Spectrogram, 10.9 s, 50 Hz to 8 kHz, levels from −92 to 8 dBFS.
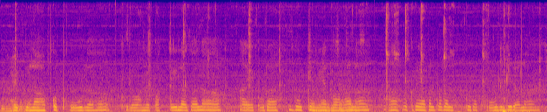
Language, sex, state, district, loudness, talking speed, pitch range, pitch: Hindi, male, Uttar Pradesh, Varanasi, -18 LUFS, 120 wpm, 200-220 Hz, 210 Hz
